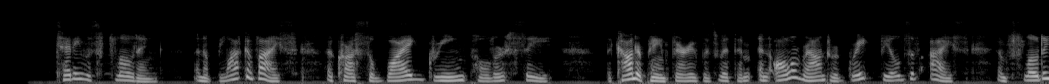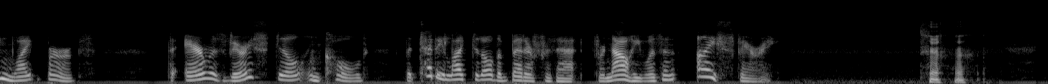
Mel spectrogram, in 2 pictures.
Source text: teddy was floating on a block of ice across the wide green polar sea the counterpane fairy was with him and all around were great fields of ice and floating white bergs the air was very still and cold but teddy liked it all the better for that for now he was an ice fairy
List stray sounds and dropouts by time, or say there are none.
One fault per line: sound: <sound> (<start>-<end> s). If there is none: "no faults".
sound: laugh (19.7-20.4 s)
